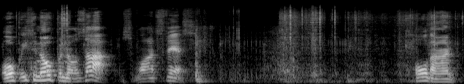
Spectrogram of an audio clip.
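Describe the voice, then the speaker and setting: A man's voice: fairly high pitch, expressive, measured pace, a bit bright. A man giving a casual hands-on tutorial in an informal, folksy, rambling way, recorded on a handheld camera. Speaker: tutorial presenter. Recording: clear background noise, handling clicks.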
